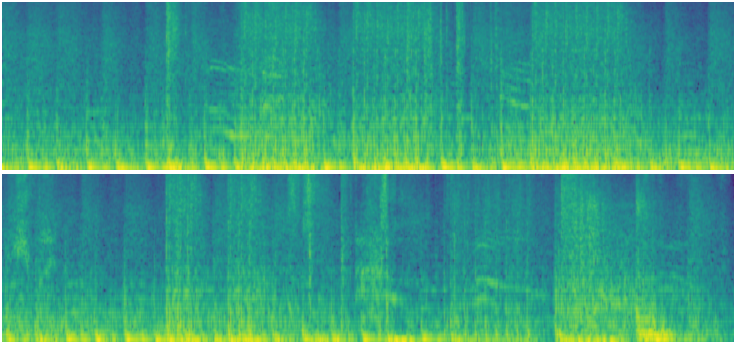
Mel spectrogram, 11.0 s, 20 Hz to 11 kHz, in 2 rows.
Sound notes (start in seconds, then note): 1.7 firing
